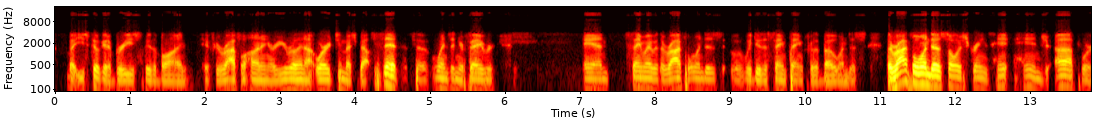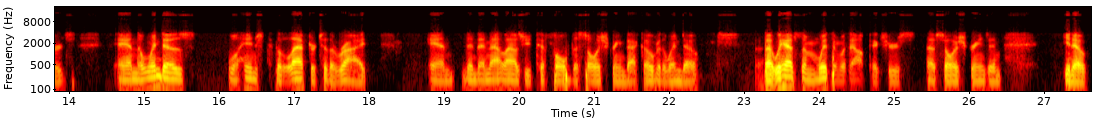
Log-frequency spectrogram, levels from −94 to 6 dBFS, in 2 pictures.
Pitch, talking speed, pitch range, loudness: 95 Hz, 200 wpm, 90-105 Hz, -26 LUFS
